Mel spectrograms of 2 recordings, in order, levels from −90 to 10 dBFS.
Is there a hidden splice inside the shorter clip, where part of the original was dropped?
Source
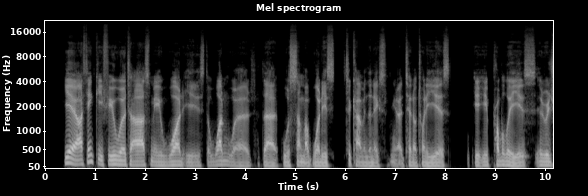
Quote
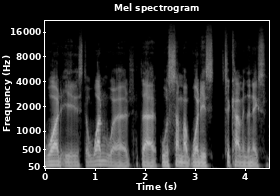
no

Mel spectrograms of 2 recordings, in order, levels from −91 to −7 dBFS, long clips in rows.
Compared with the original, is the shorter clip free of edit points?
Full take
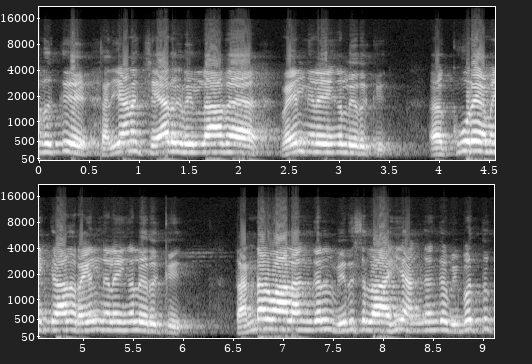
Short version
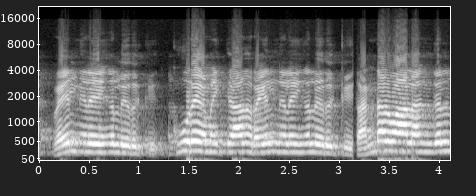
no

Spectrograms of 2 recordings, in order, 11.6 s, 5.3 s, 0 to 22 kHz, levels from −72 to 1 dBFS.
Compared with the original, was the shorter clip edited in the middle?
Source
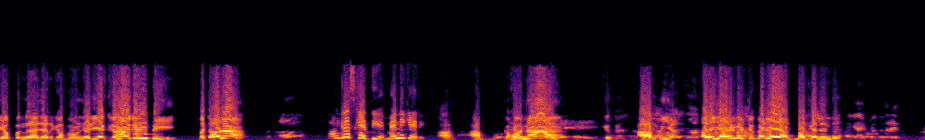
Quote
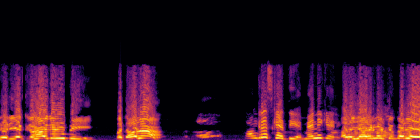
yes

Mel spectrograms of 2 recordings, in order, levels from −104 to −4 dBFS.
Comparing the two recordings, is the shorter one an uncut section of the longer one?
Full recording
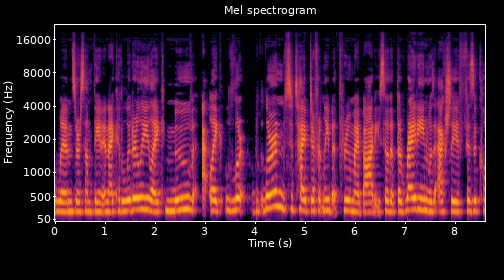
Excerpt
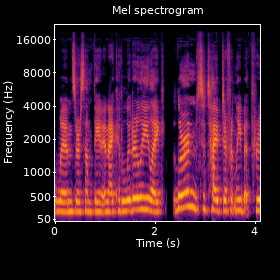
no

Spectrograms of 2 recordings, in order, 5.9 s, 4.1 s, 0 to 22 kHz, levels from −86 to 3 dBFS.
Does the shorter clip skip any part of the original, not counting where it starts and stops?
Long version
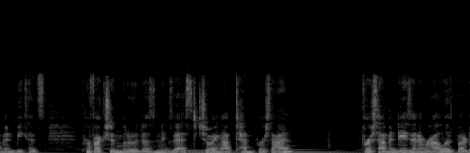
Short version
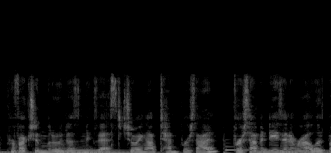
yes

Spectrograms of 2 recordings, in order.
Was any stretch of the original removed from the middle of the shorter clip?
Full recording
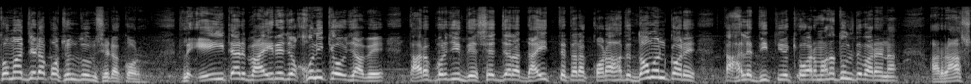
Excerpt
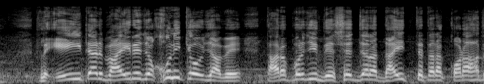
no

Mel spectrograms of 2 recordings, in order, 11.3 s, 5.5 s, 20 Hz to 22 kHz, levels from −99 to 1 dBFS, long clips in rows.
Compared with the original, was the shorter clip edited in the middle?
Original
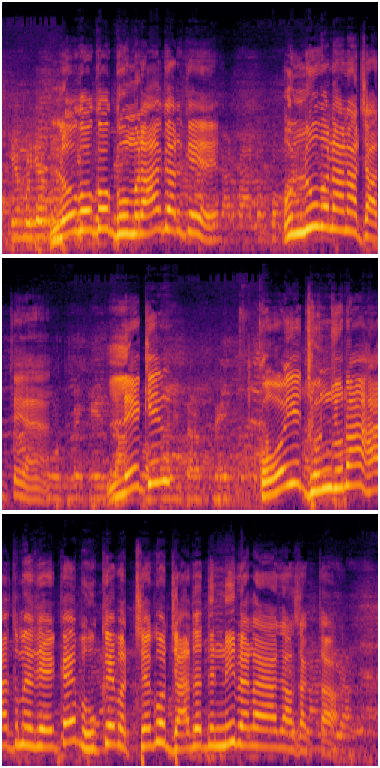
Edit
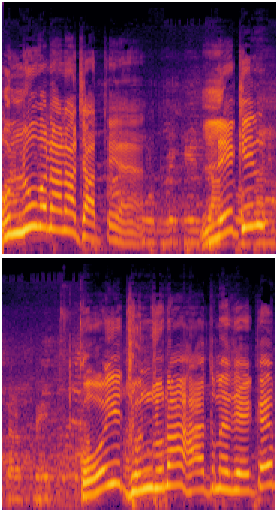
no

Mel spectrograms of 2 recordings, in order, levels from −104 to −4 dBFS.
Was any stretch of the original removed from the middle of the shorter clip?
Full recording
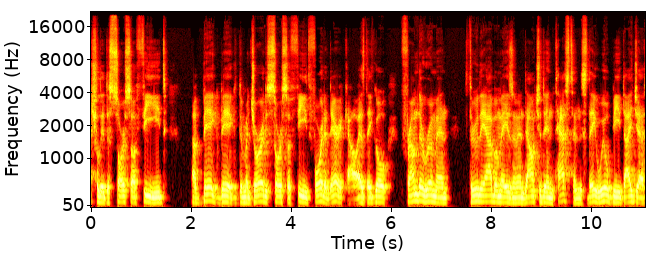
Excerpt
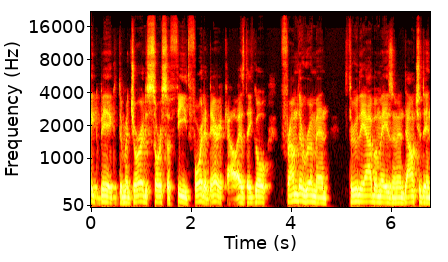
no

